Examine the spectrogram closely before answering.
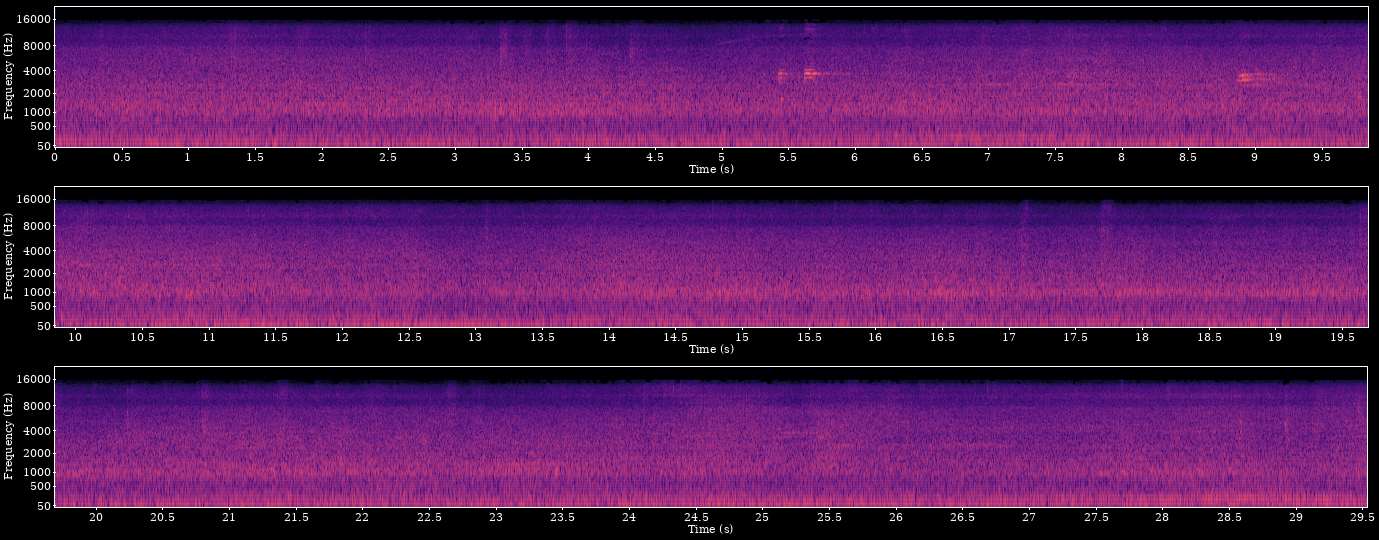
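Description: Steady road traffic: vehicle engines running and passing in a continuous low rumble.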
